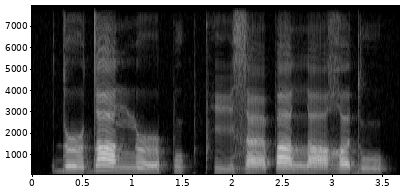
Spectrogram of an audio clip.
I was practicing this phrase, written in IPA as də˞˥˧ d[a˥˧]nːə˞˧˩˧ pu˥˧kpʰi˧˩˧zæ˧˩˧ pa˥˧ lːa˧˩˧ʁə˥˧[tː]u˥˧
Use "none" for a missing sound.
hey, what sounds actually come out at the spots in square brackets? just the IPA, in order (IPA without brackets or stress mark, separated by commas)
a˥˧, d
